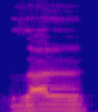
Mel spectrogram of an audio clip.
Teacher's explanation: رام ساکن نہیں ہے، رام شدد ہے، اس میں تھوڑا سا تکرار کریں گے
